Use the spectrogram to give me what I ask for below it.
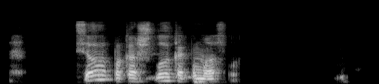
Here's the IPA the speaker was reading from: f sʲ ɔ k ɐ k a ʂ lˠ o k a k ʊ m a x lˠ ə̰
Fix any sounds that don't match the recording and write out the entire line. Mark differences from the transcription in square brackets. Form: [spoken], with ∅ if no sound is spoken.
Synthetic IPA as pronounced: f sʲ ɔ [p] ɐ k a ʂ lˠ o k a k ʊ m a [s] lˠ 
